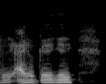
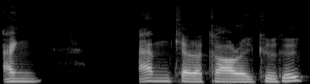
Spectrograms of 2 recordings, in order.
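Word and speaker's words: Ankaragücü: No, it's not Akrakugu, but it's Ankarakaru Kuku. That's definitely pronounced wrong, in the Turkish Super League on Sunday.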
